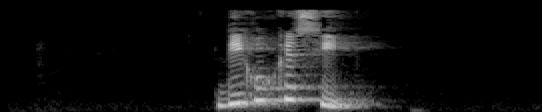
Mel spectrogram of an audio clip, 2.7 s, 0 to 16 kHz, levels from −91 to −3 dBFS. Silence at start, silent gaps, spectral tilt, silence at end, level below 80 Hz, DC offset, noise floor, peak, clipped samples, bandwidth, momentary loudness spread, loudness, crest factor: 1.1 s; none; -2.5 dB/octave; 0.9 s; -76 dBFS; under 0.1%; -82 dBFS; -6 dBFS; under 0.1%; 11.5 kHz; 6 LU; -24 LUFS; 24 dB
